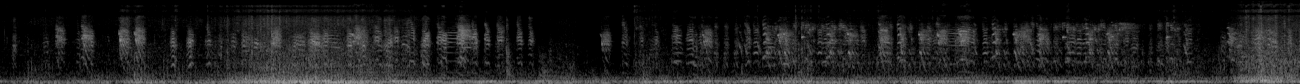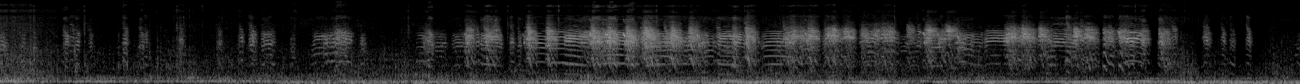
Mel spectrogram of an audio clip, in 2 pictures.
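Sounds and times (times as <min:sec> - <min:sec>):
finches chirping: 0:00.0 - 0:26.0
low steady hum: 0:00.0 - 0:26.0
wing flutters: 0:00.0 - 0:26.0.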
